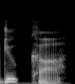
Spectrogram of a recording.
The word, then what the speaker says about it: dukkha: The Pali word is dukkha, pronounced dukkha, and it was not a religious word.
